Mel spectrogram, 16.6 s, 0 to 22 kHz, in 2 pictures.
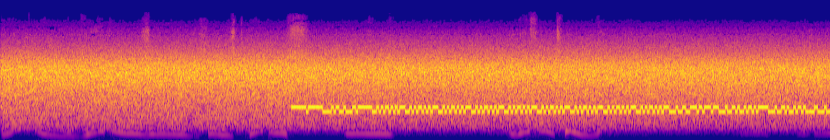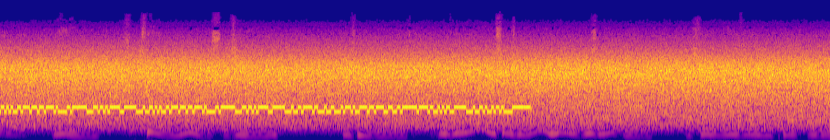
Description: RTTY (45.45 baud, 170 Hz shift), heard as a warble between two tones, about 810 Hz centre, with radio static and speech in English. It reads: RYRYRYRYRYRYRYRYRY CQ DX DE SQ3NXV SQ3NXV K HB8KRV DE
